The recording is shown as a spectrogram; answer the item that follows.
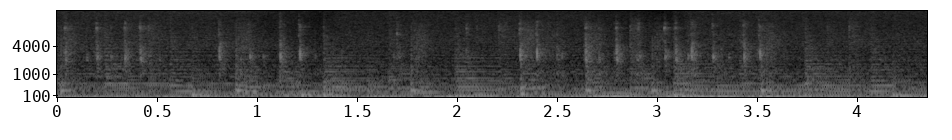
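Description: Rapid keystrokes on a computer keyboard as a password is typed in twice, over steady background music.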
